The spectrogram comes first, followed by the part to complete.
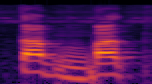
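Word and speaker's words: تَبَّتْ: তাব্বাত তাব্বাত তাশদি হরফ কয়বার করে ব্যবহার হয় দুইবার করে ব্যবহার হয় তাব বা একবার উচ্চারণ হয়েছে বাদ কয়বার হলো বা টা দুইবার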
